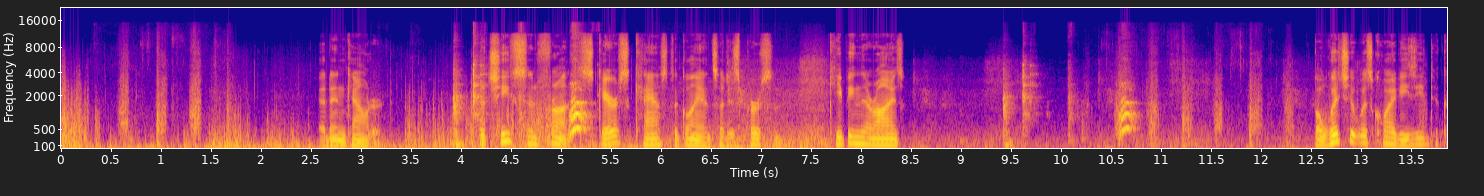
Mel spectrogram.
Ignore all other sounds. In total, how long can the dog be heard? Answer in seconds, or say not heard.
3 s.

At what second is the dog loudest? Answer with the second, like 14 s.
5 s.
